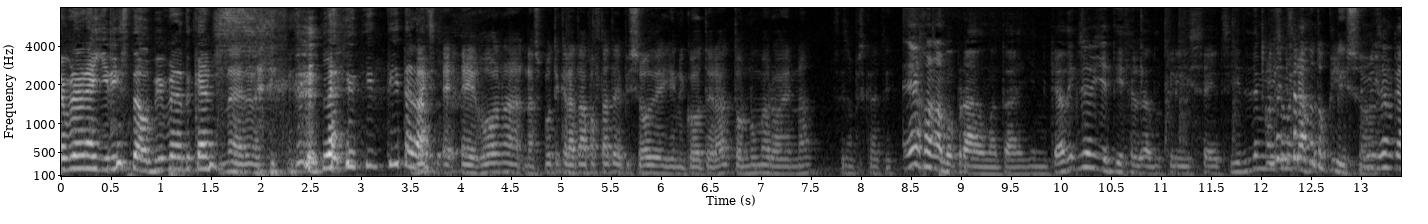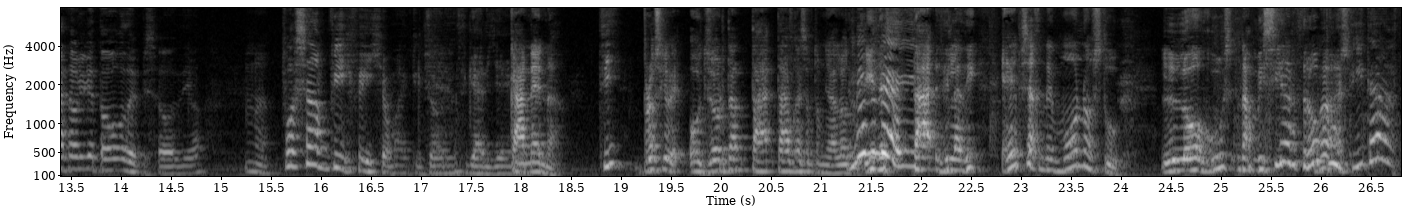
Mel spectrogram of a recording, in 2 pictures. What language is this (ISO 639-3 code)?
ell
